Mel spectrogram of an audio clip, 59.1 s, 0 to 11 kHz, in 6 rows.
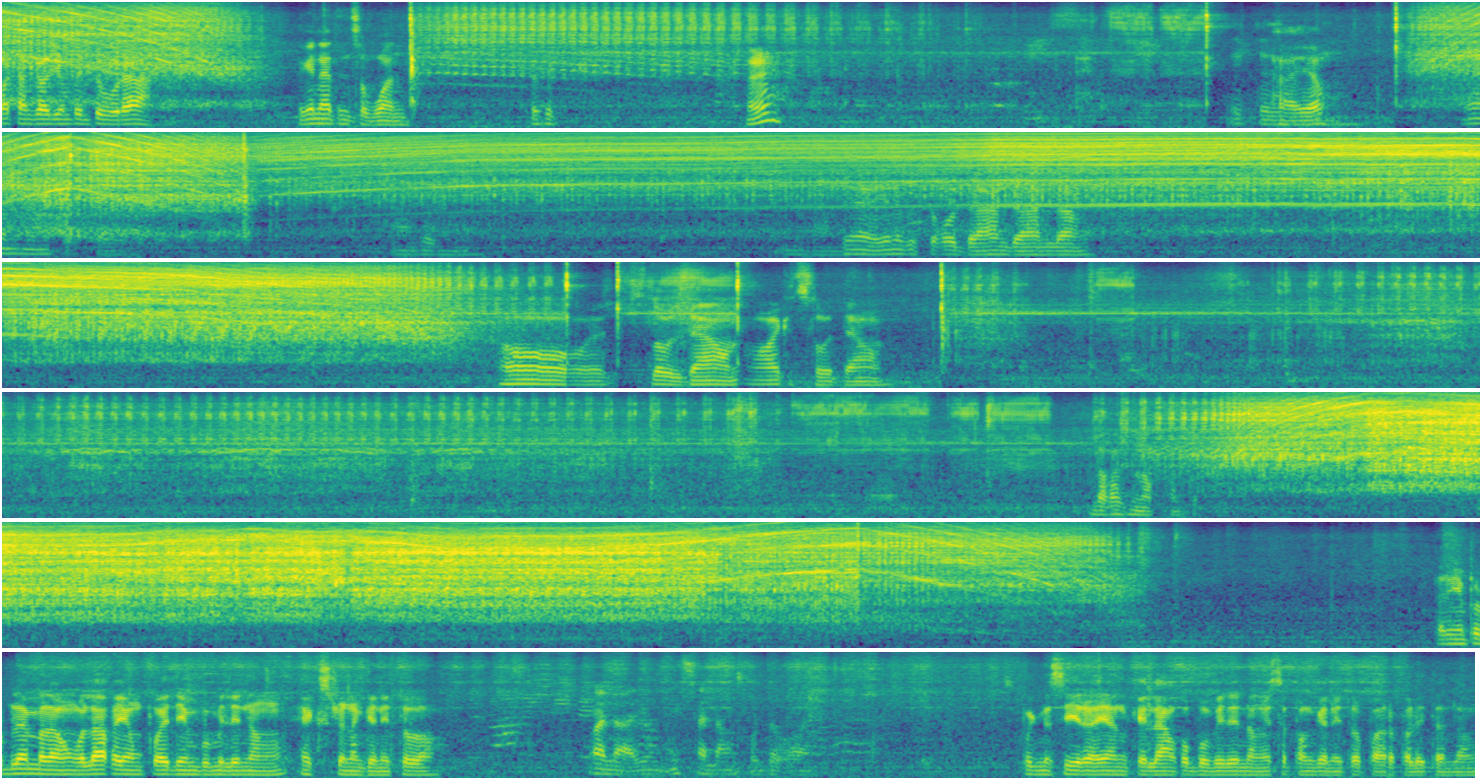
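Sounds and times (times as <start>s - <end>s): polisher motor whining: 0.0s - 1.9s, 2.7s - 6.6s, 9.3s - 24.5s, 26.0s - 47.2s.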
